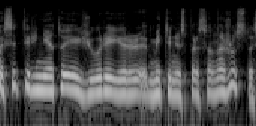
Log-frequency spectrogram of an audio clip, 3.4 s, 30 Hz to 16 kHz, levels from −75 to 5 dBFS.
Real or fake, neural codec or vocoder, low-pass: real; none; 10.8 kHz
